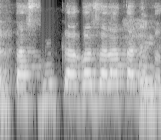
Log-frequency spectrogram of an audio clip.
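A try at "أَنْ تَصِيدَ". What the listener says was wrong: Antasida, bukan antas. Antasida.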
